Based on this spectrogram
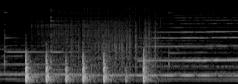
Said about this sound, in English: A knock on Sid's cell. Another nurse in scrubs. Hey, someone's at the door for you.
